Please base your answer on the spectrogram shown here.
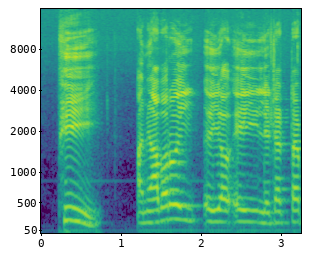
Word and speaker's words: P: এল, এম, এন, ও, ফি। আমি আবারও এই লেটারটার প্রোনাউন্সিয়েশন করছি, একটু খেয়াল করবেন ভাই আমার। ফি, ফি। দুটো ঠোঁটকে একটু ভিতরের দিকে নিয়ে চাপ দিয়ে ছেড়ে দিবেন, ফি।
